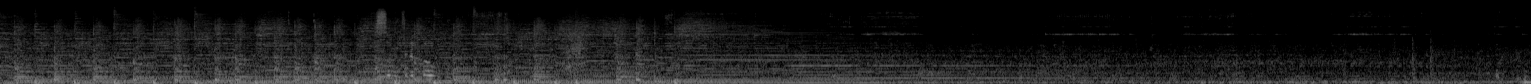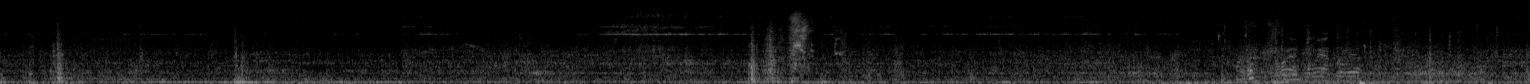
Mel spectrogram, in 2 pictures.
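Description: Background music that fades out over the first eight or nine seconds, leaving a boat's outboard idling as a low steady hum, with a few short sharp clicks.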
